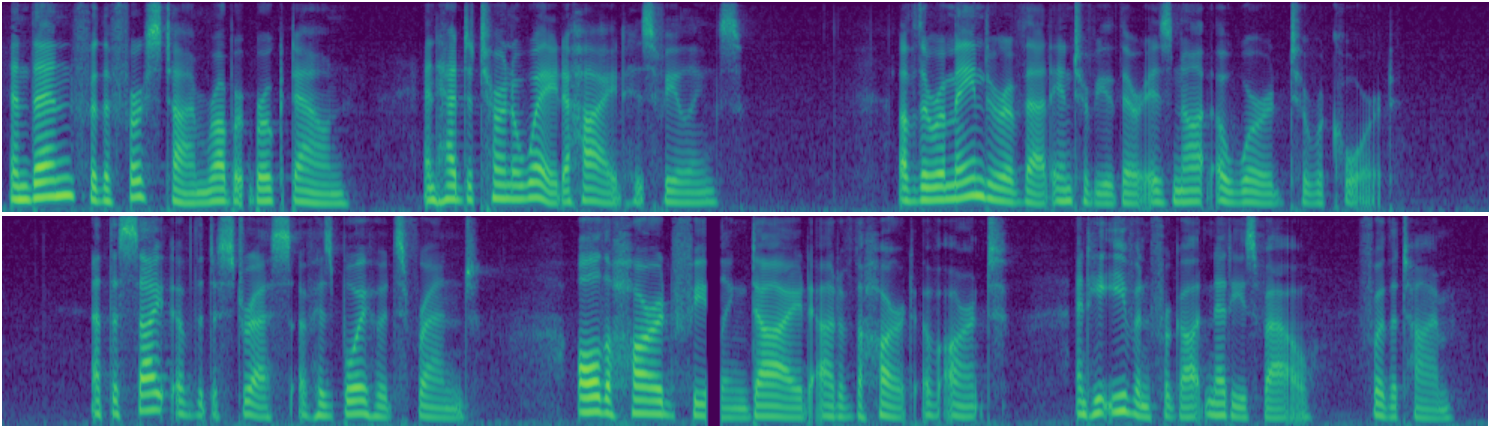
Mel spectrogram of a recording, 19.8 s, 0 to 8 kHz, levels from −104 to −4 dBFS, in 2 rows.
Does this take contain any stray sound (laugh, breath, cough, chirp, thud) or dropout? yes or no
yes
